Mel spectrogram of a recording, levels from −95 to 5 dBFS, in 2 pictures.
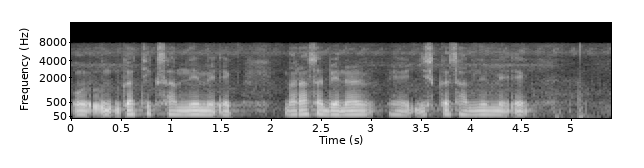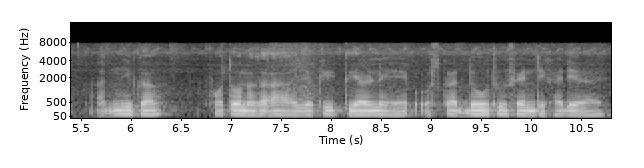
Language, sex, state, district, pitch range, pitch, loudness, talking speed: Hindi, male, Arunachal Pradesh, Papum Pare, 100-105 Hz, 105 Hz, -18 LUFS, 185 wpm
